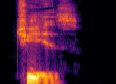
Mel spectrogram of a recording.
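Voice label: "cheers", Australian English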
